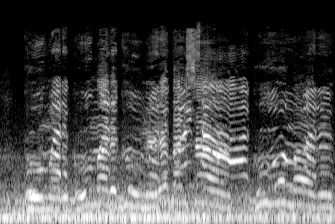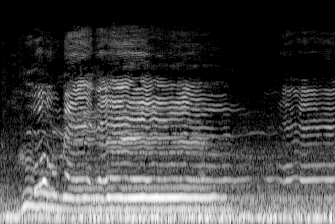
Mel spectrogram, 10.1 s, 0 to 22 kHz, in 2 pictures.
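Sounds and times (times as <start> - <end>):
car rumble from inside cabin: 0.0 - 10.0
girl's sing-song voice: 2.1 - 10.0.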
